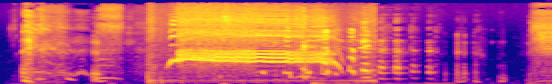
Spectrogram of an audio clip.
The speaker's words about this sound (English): Now, here's the part of the podcast where we play out-of-context screaming.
